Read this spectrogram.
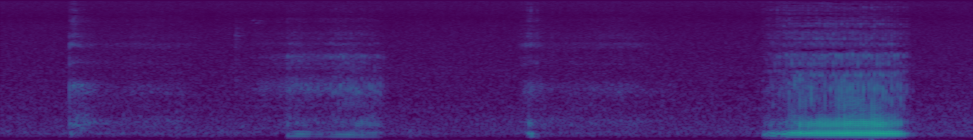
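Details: Soft breaths and short snorts ending in one louder buzzing snore in a quiet room; harmless sleep snoring.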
